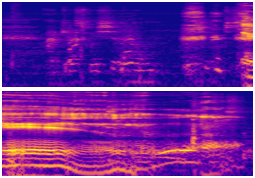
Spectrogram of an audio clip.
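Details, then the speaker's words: Person deliberately burping on a count with a friend: one long, loud, drawn-out rumbling voiced burp; the burper says it's stuck, it smells bad and it hurt. "I'm better than her wait it's stuck oh my God that smells so bad it's stuck"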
